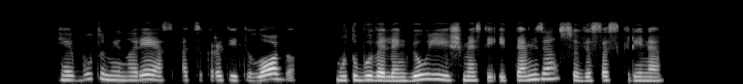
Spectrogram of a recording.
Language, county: Lithuanian, Utena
